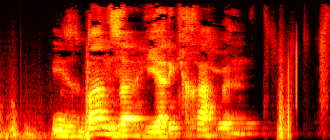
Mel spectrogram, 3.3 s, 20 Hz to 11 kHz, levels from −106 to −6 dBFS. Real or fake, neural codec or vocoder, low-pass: real; none; 9.9 kHz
